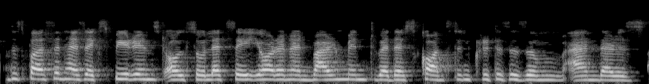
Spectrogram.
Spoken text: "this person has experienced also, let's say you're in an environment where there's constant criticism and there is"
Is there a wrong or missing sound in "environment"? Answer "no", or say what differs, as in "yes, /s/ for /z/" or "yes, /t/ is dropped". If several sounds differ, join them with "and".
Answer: no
